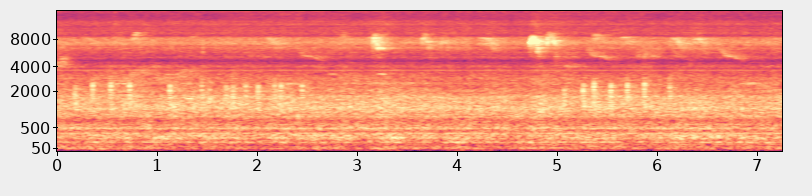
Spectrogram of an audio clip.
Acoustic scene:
park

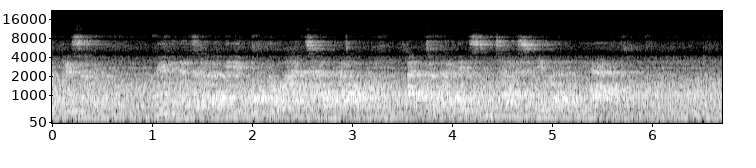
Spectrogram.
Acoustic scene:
subway station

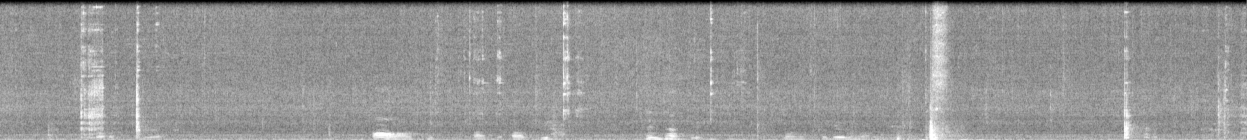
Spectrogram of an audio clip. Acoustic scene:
restaurant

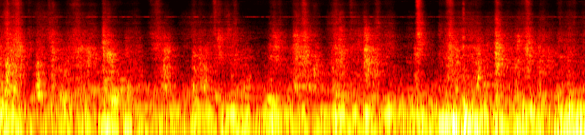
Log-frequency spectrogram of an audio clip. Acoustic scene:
elevator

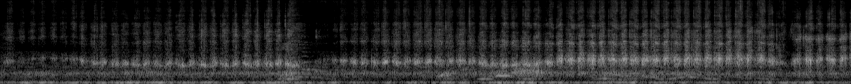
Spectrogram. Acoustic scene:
restroom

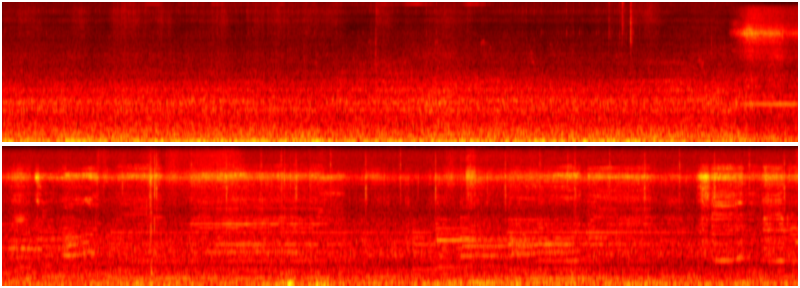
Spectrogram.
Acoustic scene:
car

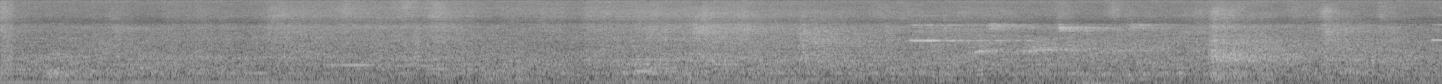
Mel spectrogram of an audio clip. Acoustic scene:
subway station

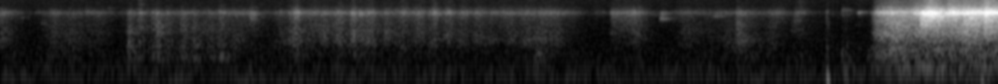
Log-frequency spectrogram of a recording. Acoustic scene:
restroom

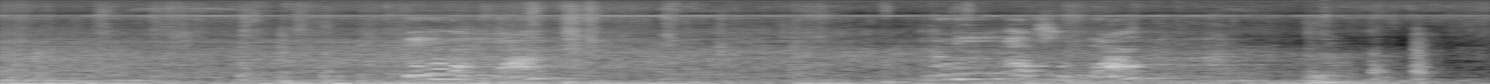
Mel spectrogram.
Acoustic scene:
elevator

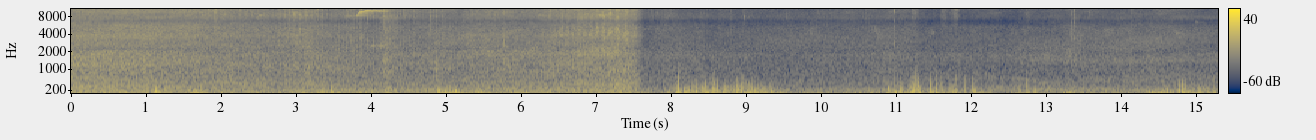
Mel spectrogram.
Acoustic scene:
residential area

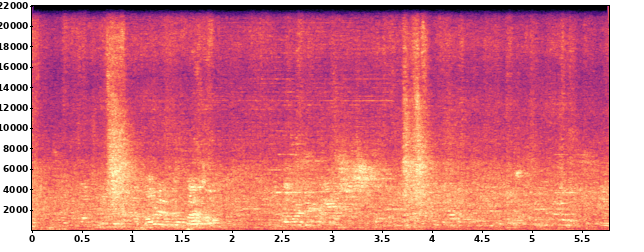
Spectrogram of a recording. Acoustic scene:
subway station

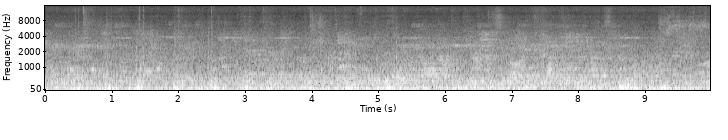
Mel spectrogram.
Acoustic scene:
subway station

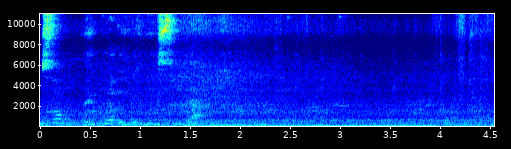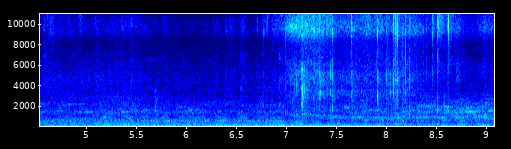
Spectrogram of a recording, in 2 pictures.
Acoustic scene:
bus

